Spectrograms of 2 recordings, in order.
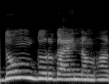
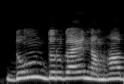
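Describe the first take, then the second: First: The first word ends with an ng sound. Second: The first word ends with an m sound. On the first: "अम और अंग दोनों का आप उच्चारण कर सकते हैं" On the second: "अम और अंग दोनों का आप उच्चारण कर सकते हैं"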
